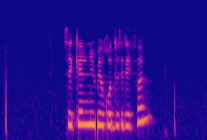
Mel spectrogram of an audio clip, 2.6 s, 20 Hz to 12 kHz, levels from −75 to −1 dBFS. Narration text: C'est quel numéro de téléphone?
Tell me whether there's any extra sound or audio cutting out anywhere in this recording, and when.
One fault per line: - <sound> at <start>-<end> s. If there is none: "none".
- dropout at 1.2-1.2 s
